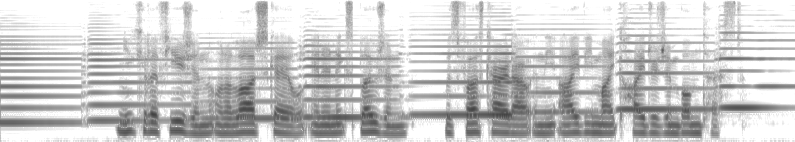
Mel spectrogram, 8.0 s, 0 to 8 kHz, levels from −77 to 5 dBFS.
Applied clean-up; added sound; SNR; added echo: none; Bowed string instrument; 3 dB; none.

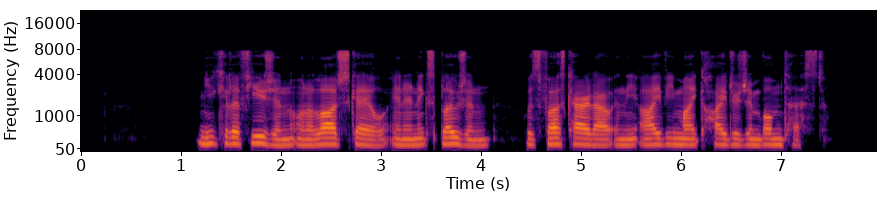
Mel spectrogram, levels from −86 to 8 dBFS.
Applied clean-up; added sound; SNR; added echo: none; none; none; none.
